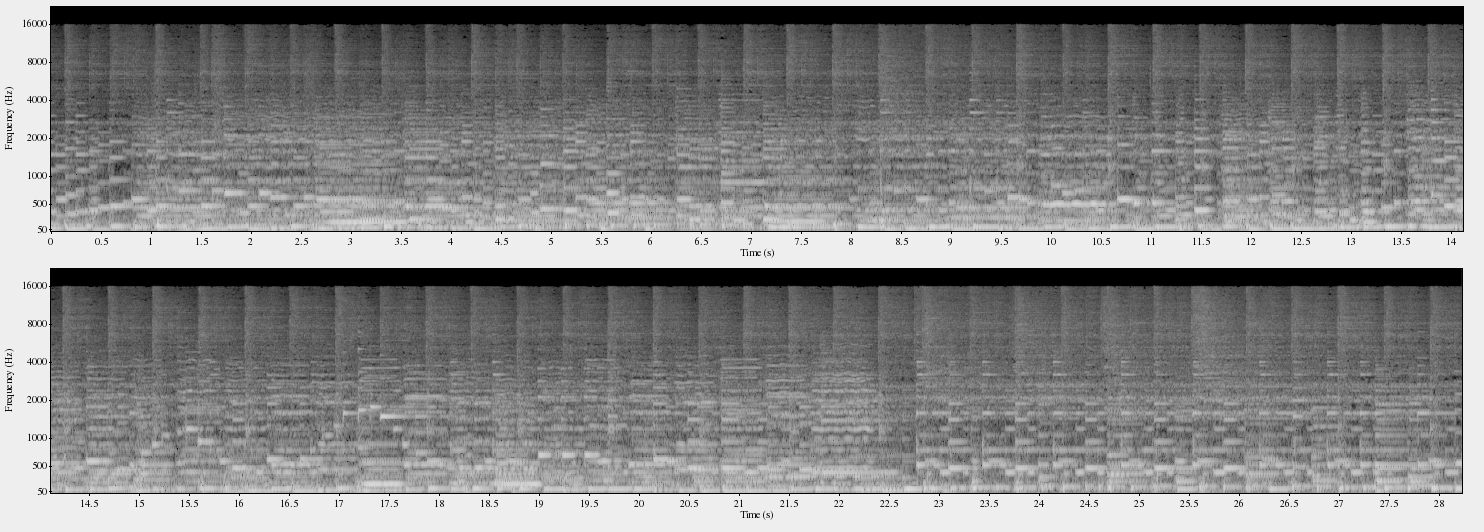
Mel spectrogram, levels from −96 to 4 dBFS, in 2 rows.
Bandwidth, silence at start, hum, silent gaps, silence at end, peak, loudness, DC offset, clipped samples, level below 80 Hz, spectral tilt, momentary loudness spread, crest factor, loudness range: 16.5 kHz; 0 s; none; none; 0 s; -4 dBFS; -19 LUFS; under 0.1%; under 0.1%; -28 dBFS; -6 dB/octave; 4 LU; 14 dB; 2 LU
